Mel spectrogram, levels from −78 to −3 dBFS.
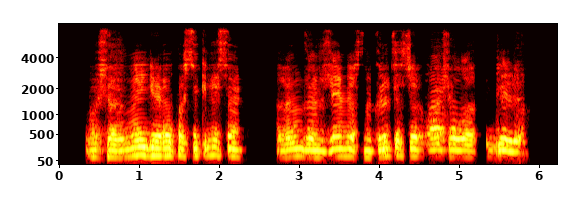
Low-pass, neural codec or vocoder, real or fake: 7.2 kHz; codec, 44.1 kHz, 1.7 kbps, Pupu-Codec; fake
